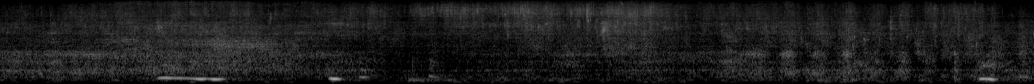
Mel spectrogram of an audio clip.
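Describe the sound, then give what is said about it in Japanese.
Hot water runs steadily from a tap, rinsing shampoo from someone's hair in a constant soft hiss, with a few faint brief tones in the background. “じゃあ、お湯で流してくわね。”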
